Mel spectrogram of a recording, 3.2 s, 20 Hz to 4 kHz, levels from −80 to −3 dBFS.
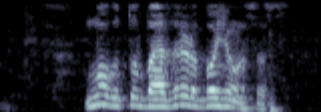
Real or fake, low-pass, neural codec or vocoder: real; 3.6 kHz; none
